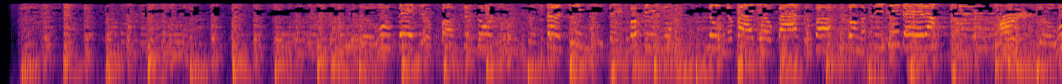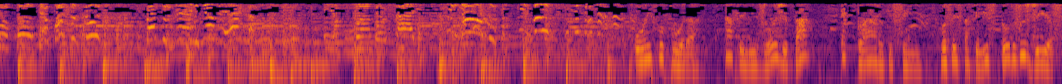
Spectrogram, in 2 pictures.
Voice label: NEUTRO, Aniversário Infantil; Telemensagens

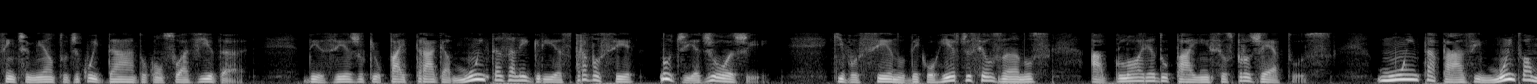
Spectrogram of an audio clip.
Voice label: ANIV IRMã (F), Evangelico; Telemensagens 2017

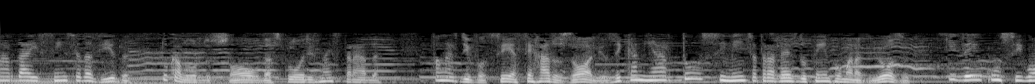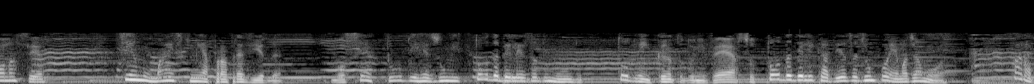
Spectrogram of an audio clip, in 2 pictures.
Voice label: Aniversário Neta Masculino; Aniversários; Aniv Familiar

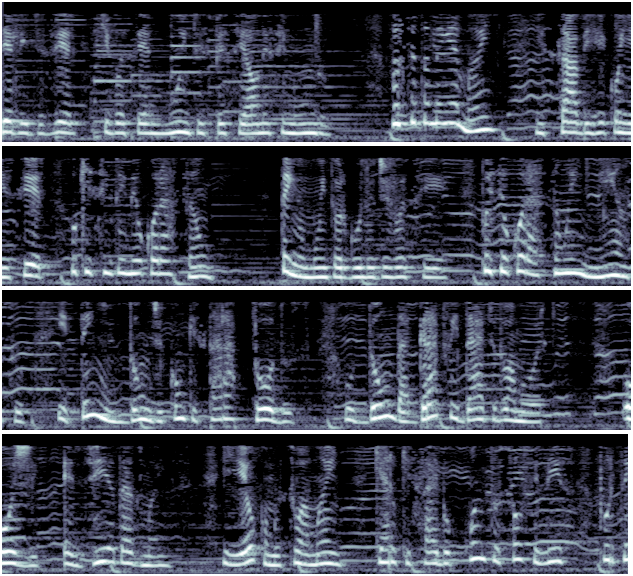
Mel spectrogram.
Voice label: Dia das mãe p filha, F; Telemensagens 2017

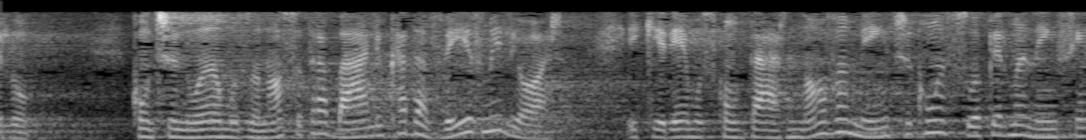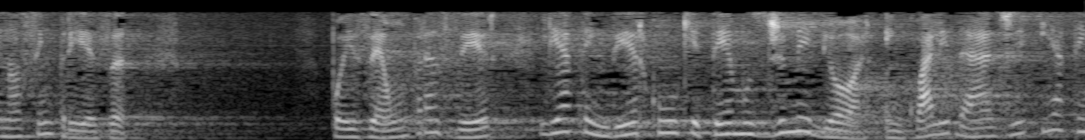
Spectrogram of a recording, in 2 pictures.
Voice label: Sentimos Sua Falta Feminino

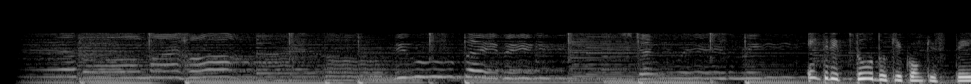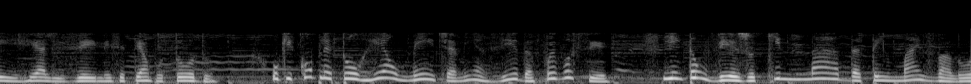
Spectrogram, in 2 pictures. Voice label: NETO(A)-F, Telemensagens; Aniversário Infantil

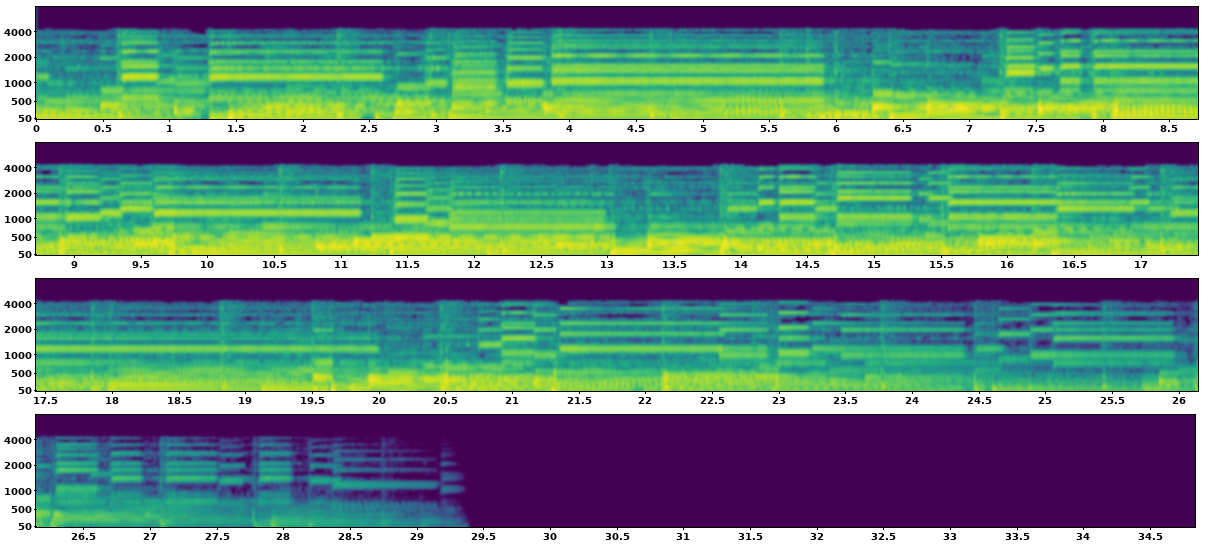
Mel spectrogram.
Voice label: VOCÊ ME DEIXA LOUCA, fem; Telemensagens; Sensuais

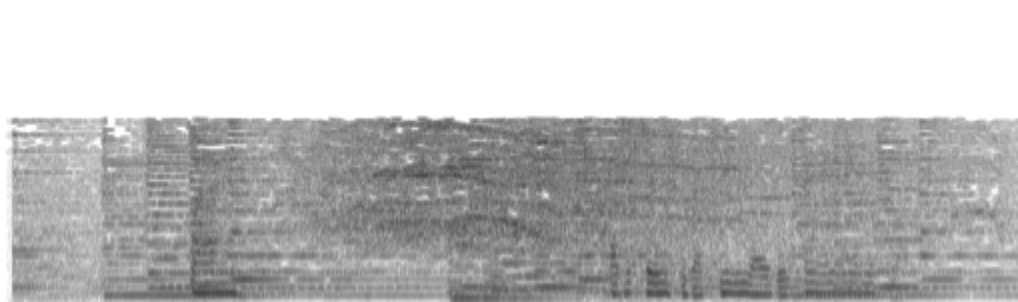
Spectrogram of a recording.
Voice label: VOCÊ É ESPECIAL (INFANTIL); Telemensagens 2017

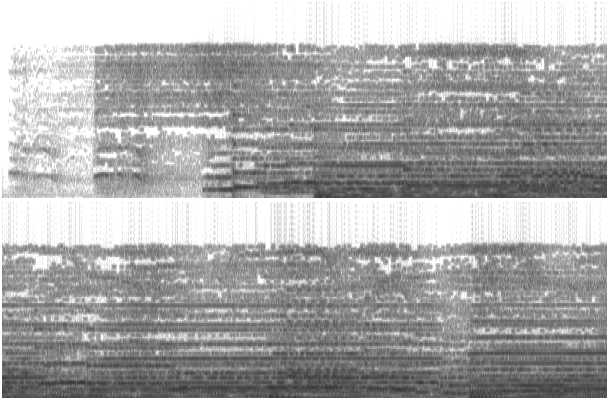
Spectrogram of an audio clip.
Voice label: Aniversário Neutro Evangelico MASCULINO

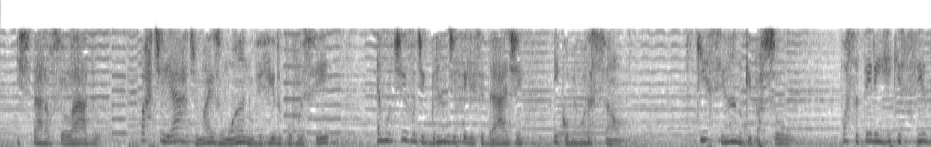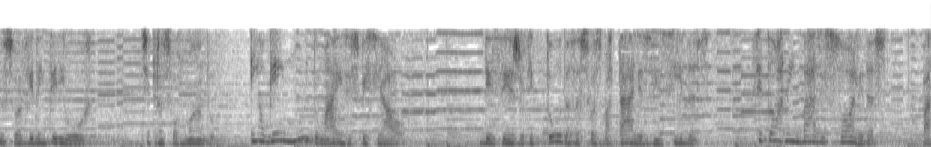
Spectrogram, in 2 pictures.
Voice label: Aniversário Sobrinha Feminino; Aniv Familiar

